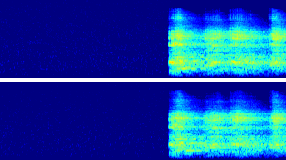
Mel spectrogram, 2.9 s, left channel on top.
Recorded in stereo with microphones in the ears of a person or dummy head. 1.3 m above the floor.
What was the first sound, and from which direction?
An alarm clock, 10° left (ahead or behind).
